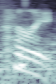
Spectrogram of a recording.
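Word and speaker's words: Kuri: Curry. There's a person named Curry. That's my brother. Her brother's name literally is Curry. It's K-U-I-R. It's R-I. K-U-R-I.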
